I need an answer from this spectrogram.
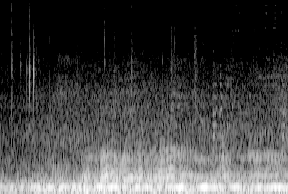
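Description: Car engine running with a steady deep rumble, its pitch wavering up and down a few times in the middle.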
